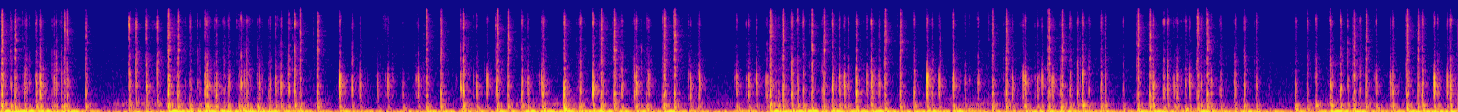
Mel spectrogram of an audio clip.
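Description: Fingertips of both hands tap rapidly on the low-profile plastic chiclet keys of a black laptop with a hollow body, producing continuous typing. The quick, dry clicks come in a dense stream with a soft, hollow low thud beneath them and almost no ring after each key. The typing is briefly interrupted by short lulls.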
